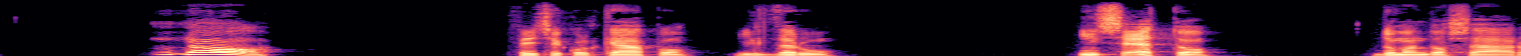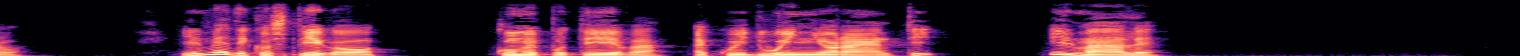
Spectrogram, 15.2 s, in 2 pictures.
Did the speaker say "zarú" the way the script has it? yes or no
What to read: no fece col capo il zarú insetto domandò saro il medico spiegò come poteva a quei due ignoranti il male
yes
